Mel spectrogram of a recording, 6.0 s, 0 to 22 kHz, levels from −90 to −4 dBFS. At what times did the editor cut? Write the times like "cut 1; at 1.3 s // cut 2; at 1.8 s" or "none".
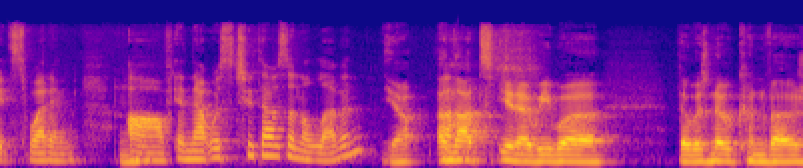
cut 1; at 1.3 s // cut 2; at 3.3 s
